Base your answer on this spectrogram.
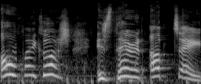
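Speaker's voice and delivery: high, loud excited gasp.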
